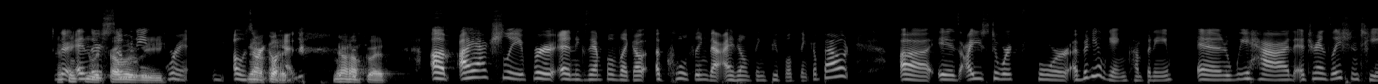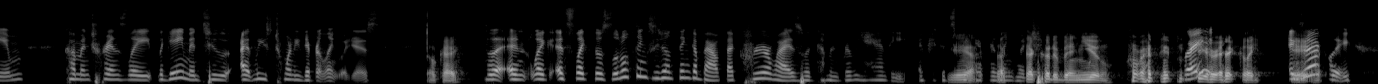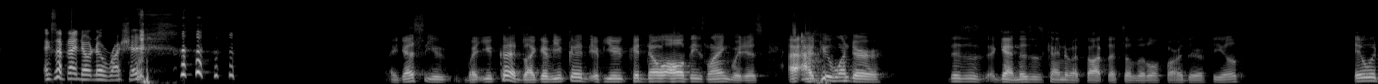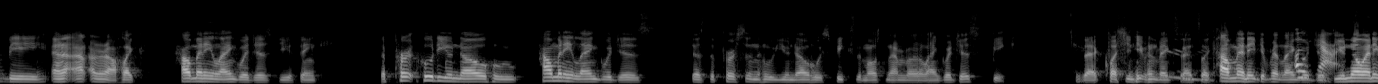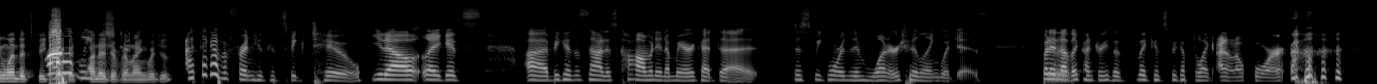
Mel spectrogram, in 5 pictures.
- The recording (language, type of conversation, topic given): English, unstructured, What would you do if you could speak every language fluently?
- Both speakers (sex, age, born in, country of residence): female, 35-39, United States, United States; male, 55-59, United States, United States
- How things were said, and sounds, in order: tapping; giggle; other background noise; laughing while speaking: "right? The thoretically. Yeah"; giggle; laughing while speaking: "all"; laughing while speaking: "even make sense?"; stressed: "probably"; laugh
